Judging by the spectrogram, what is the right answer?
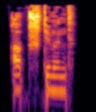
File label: "abstimmend", german; adjectives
